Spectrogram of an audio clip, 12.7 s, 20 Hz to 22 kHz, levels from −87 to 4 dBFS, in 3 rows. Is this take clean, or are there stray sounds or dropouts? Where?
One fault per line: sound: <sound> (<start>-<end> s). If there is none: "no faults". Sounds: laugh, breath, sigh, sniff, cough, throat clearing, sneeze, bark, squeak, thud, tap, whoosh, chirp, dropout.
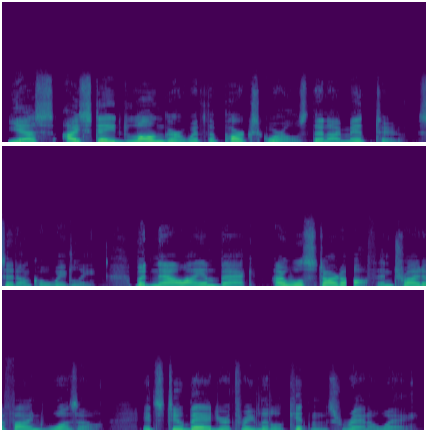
sound: dropout (7.7-7.8 s)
